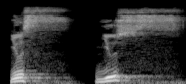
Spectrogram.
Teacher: wayus tipis ya Sin wayus tipis ya bukan wus seperti itu jadi setelah memonyongkan kedua bibir karena menunaikan huruf ya yang berharakat damah maka setelah masuk ke Sin ditarik bibirnya Yus Yus kalau slionnya atau pelannya seperti ini wayus seperti itu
